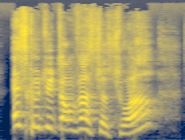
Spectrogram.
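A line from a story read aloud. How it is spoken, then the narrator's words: Terrified exclamation. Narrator (French): s'écria Madame Fèvre d'un air terrifié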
